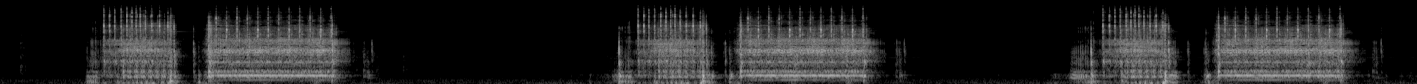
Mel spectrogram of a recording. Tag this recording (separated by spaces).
Dialing PTT T65 telephone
